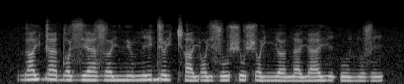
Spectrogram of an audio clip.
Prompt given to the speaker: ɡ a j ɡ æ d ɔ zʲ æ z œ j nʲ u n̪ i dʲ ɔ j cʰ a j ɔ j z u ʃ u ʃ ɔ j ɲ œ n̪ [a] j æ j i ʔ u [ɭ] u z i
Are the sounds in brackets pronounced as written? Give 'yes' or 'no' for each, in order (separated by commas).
no, no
